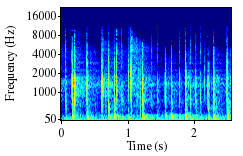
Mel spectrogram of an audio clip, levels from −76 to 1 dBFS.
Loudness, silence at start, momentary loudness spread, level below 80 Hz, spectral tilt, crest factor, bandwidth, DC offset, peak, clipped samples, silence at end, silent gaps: -29 LUFS; 0 s; 5 LU; -42 dBFS; -4 dB/octave; 24 dB; 11.5 kHz; under 0.1%; -4 dBFS; under 0.1%; 0 s; none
